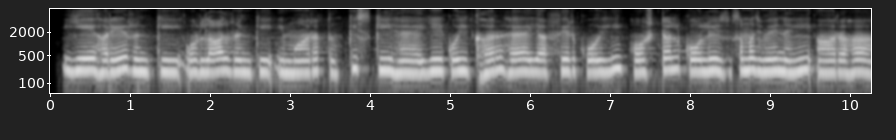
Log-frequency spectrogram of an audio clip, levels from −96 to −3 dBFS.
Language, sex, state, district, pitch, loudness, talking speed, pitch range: Hindi, female, Bihar, Saharsa, 200 Hz, -22 LUFS, 160 wpm, 195-210 Hz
